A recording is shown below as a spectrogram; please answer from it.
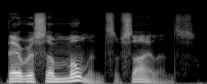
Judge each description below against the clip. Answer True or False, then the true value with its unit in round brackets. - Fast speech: False (175 wpm)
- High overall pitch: False (115 Hz)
